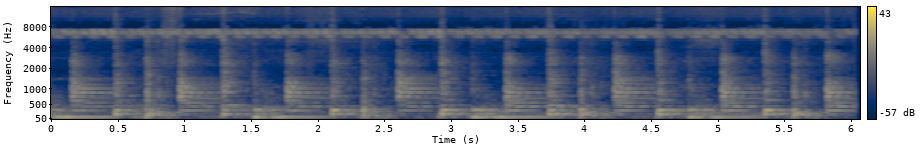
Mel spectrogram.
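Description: Dhol, a large double-headed barrel drum, beaten in a steady rhythm: deep booming strokes alternate with ringing higher strokes, about two to three a second. Crickets chirr steadily behind it.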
